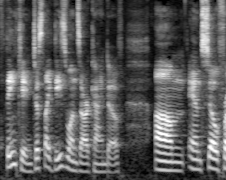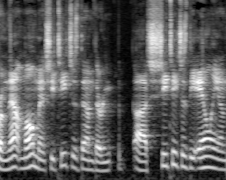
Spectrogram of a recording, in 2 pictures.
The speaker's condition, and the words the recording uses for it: No condition.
